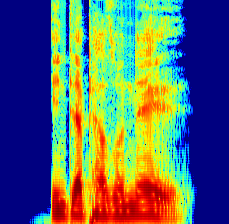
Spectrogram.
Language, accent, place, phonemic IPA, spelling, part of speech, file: German, Germany, Berlin, /ɪntɐpɛʁzoˈnɛl/, interpersonell, adjective, De-interpersonell.ogg
- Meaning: interpersonal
